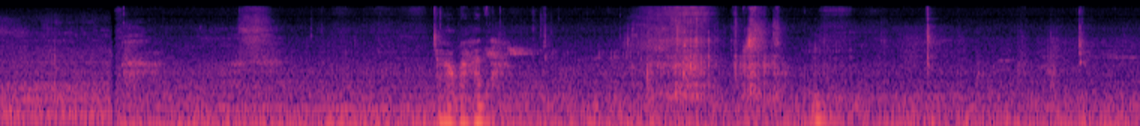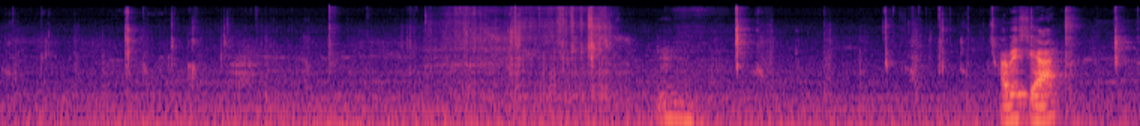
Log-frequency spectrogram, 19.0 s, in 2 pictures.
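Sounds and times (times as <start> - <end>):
biting and chewing pineapple: 7.7 - 19.0.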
